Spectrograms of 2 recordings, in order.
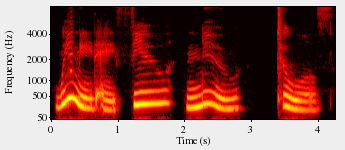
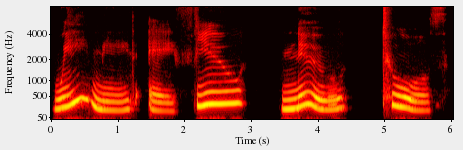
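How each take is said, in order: First: Slow but linked, one pause before tools; slow joined-up reading. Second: Very slow, pausing before the last words; word-by-word reading. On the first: Teacher repeats the sentence for pupils, slow joined-up reading. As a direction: read slowly, joining the words into a phrase. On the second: Teacher models a sentence for pupils, slow word-by-word reading. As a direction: read slowly, each word set apart. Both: Shown as a demonstration.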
